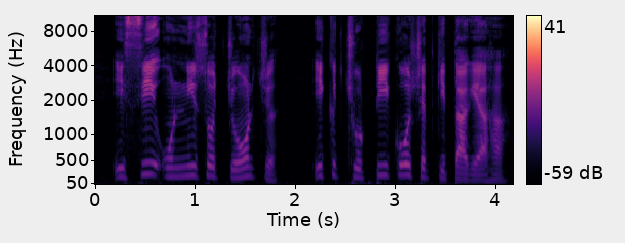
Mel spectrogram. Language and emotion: Dogri, neutral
